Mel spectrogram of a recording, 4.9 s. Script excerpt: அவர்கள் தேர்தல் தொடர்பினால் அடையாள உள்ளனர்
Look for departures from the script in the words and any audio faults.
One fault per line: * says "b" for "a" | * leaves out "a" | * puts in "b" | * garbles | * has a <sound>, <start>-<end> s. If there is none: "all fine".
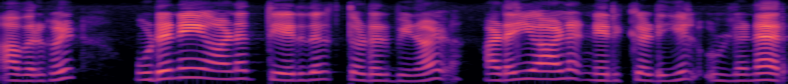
* puts in "உடனான"
* puts in "நெருக்கடியில்"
